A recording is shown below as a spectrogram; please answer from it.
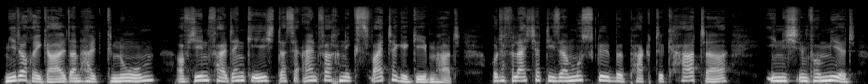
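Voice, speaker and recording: A man voicing a blunt, grumpy little female talking flute in a storybook reading, snappy and gruff. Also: on the high side, normal speed, a little mellow, no room sound, clean studio sound, lightly acted. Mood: grumbling. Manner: snappy and gruff, then worried.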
